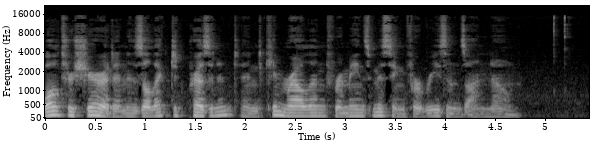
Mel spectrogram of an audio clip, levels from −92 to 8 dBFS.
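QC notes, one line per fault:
No faults found in this speech clip.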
